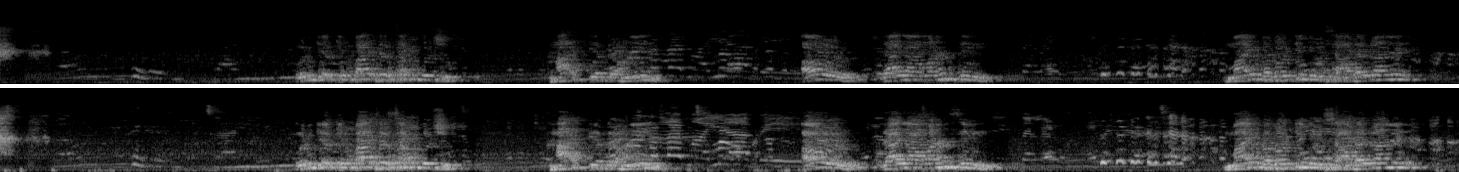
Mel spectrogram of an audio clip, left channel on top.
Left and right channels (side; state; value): left; quieter; 8.7 dB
